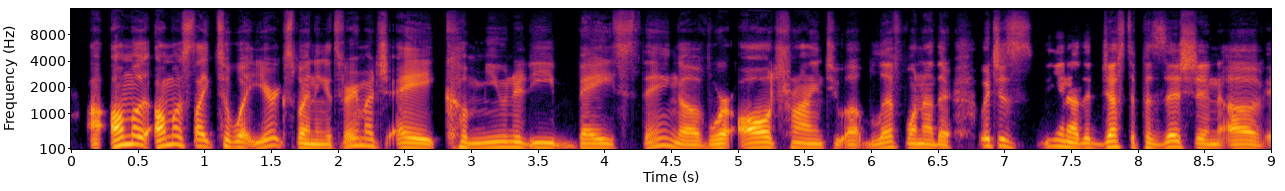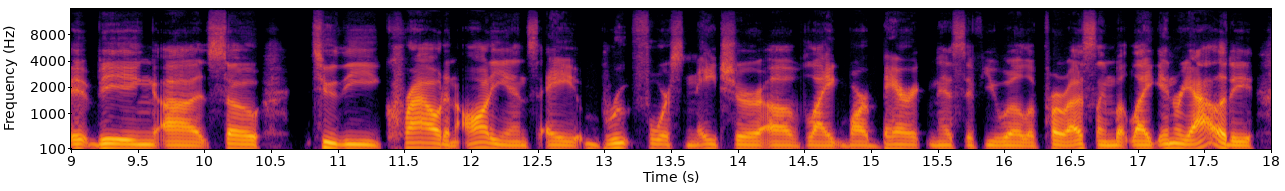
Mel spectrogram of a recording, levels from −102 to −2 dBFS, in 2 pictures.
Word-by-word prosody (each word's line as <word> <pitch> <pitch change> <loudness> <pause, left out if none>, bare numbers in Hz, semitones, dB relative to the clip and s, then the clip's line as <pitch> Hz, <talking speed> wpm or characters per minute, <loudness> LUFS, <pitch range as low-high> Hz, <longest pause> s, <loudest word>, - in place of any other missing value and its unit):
a - - +3
almo 210 -4 +8
almost 195 -1 +4
like 160 -3 +1
to 160 - -1
what 145 0 +1
you're 185 +2 +1
explaining, 110 -9 +1
it's 105 - -5
very - - +1
much 170 -6 -3
a 120 -3 +4
community-based 125 - -1
thing 175 -6 -2
of 100 -1 +2
"we're 115 +2 +4
all 130 +1 +7
trying 115 -2 -1
to - - -6
uplift 130 +5 -2
one 115 -1 +2
another," 105 -2 0 0.2
which 175 0 0
is, 155 -6 -4
you 160 - -5
know, 125 -2 +5
the 120 - 0
juxtaposition 125 -2 +1
of 105 -2 +1
it 110 +1 -1
being, 110 -2 +2
uh, 95 -2 0
so 110 -3 -1 0.4
to 130 -4 +1
the 105 -2 -2
crowd 125 -3 +1
and - - -4
audience, 105 -7 -2
a 95 -1 -3
brute-force 110 +1 -5
nature 100 0 -3
of, 95 -2 -3
like, 90 -2 -3
barbarousness, 95 0 -4
if 95 - -8
you 95 -1 -3
will, 90 -2 -1
of 85 - -8
pro - - +1
wrestling, 95 -1 -1
but, 95 - -3
like, 100 -1 0
in 110 +3 0
reality, 95 -4 +1
110 Hz, 180 wpm, -23 LUFS, 100-125 Hz, 0.4 s, almo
